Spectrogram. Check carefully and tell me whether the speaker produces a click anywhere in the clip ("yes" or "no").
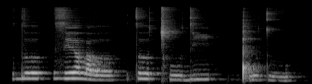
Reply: yes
